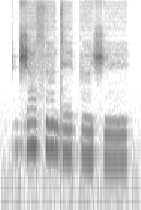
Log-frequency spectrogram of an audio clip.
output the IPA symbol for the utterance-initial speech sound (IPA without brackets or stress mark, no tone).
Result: d͡ʒ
